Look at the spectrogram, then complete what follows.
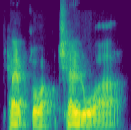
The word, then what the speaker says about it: terroir: It's a French word. So say it again. It's terroir. I can't remember. It's like, when the word territory, think of the word territory, right?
